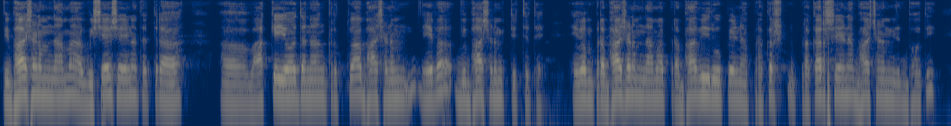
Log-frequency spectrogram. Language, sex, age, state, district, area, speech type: Sanskrit, male, 18-30, Karnataka, Chikkaballapur, rural, spontaneous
